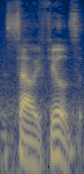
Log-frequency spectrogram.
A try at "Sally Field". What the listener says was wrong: Okay, I thought you said Fields. Some people say Fields. There's no S on, There's no S on Fields. Well, there is on Fields, but not on Sally Fields.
